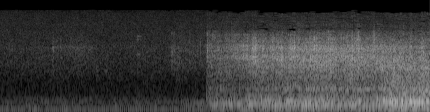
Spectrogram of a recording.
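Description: A loud, dense whirring rattle starts suddenly about a second in and lasts about a second and a half.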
